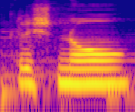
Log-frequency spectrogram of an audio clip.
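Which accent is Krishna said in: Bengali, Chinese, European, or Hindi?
Bengali. It is said in a Bengali accent. "से बंगाली से कृष्णो"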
